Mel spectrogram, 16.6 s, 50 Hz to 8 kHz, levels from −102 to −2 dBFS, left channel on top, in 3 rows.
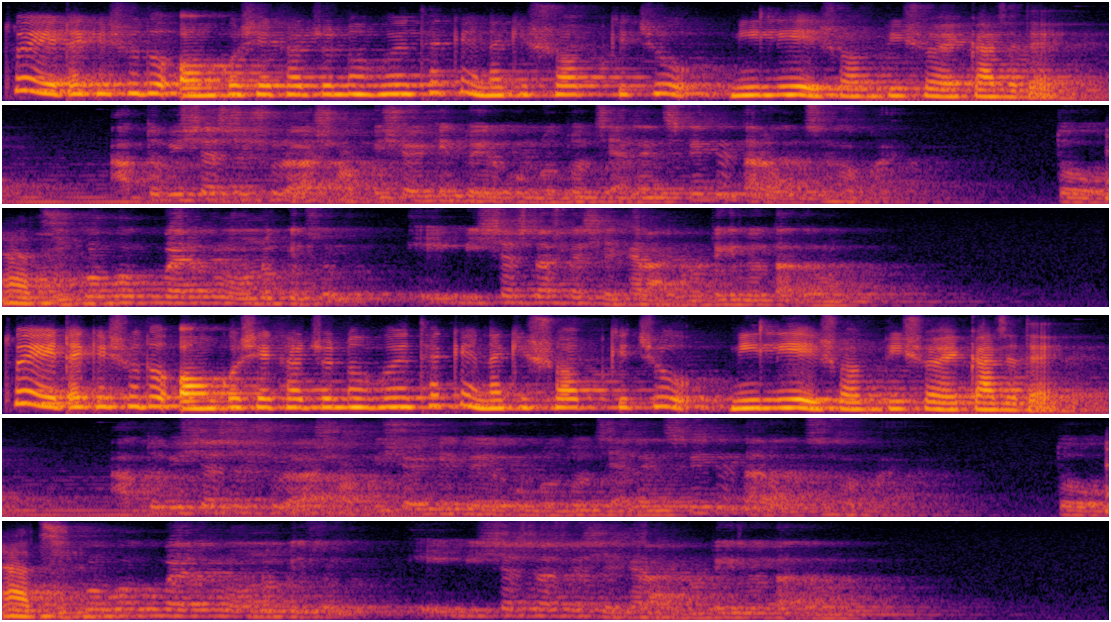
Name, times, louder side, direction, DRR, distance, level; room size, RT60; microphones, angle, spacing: voice 1, 0.0-5.3 11.0-11.2, right 2 dB, 45° right, 7 dB, 1.5 m, -26 dB
sound 1, 4.3-8.2, equal, 15° right, 3.1 m, -51 dB
voice 2, 6.1-10.0 10.8-12.8 13.1-15.3, left 1 dB, 45° left, 3 dB, 5.2 m, -40 dB
25.0 x 14.0 x 8.3 m, 1.3 s
head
